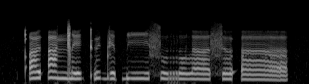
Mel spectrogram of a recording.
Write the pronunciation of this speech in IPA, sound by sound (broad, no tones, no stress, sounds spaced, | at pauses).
qʼ ɨ ʔ a ŋ͡ǀ e kʼ ʉ d e ɓ iː s u r o l ɐː s ɵ ʔ ɐː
